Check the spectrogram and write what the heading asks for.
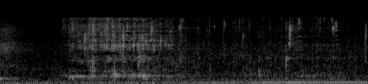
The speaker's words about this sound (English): And now we want to see what happens to the noise when you pour out some of the water. So, do you want to just pour some of that water down the sink then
